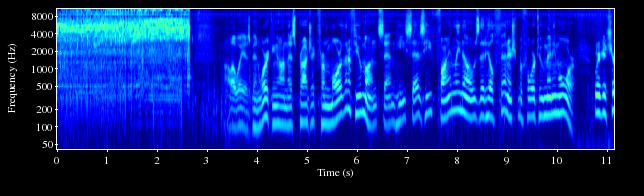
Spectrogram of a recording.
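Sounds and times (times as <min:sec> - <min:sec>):
cordless power drill driving a screw through a heavy board into a corral post: 0:00.0 - 0:02.8
speech: 0:03.5 - 0:11.1.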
